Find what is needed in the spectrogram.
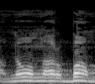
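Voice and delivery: put-on low voice with slight Philadelphia accent. Quoting Rocky's answer, the speaker does Rocky's Philadelphia accent. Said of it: "with that little Philadelphia accent".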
